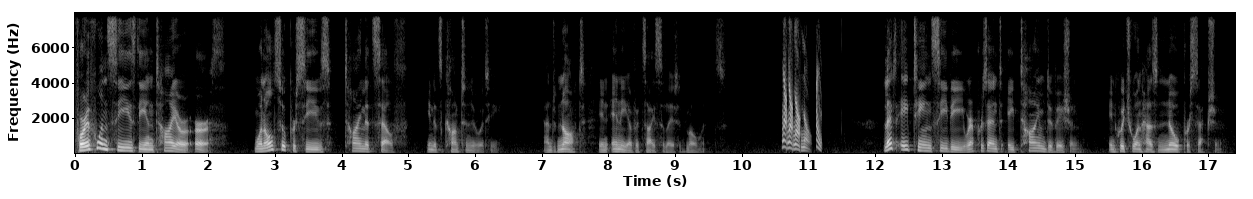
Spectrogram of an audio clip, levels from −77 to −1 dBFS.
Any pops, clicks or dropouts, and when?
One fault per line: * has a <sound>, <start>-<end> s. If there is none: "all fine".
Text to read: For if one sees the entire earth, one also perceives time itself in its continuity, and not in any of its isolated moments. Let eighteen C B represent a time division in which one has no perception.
* has a chirp, 10.6-11.2 s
